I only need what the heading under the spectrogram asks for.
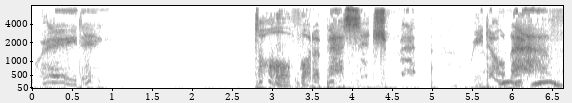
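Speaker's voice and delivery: raspy whispered voice. Voicing a character in a role-play scene, in a raspy whisper. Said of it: "in this like raspy whispered voice".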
